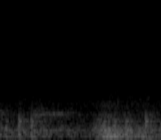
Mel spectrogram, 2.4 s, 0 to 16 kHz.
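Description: A pen scratching steadily across paper while working a Class 11 accounting ledger problem, close and continuous with soft strokes.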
